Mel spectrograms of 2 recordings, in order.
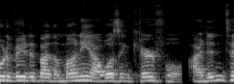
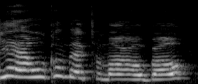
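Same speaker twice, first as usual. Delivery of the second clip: a much higher, goofy naive voice; mocking dumb self; 9 semitones higher than usual. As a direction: parody your own gullible reply. Mocking their own naive answer.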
